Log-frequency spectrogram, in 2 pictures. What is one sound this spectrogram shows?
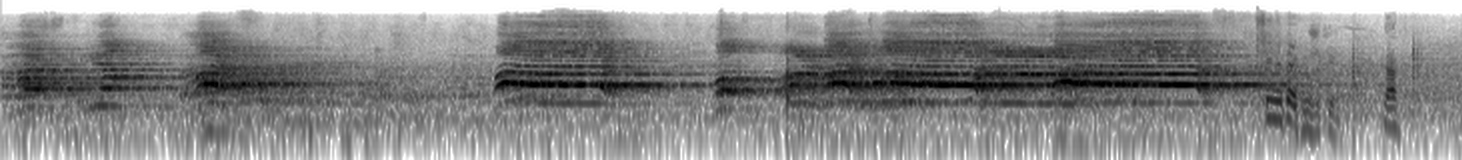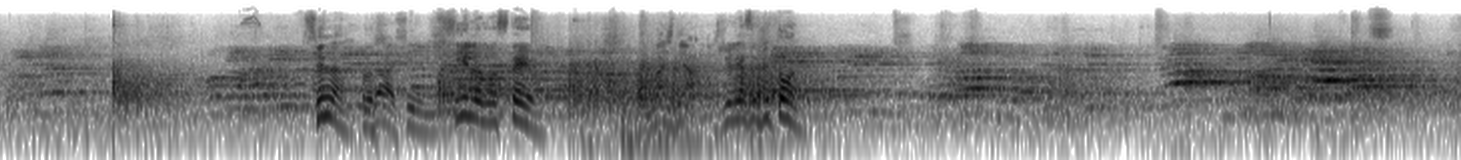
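Men shout long, drawn-out calls across a large echoing hall.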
